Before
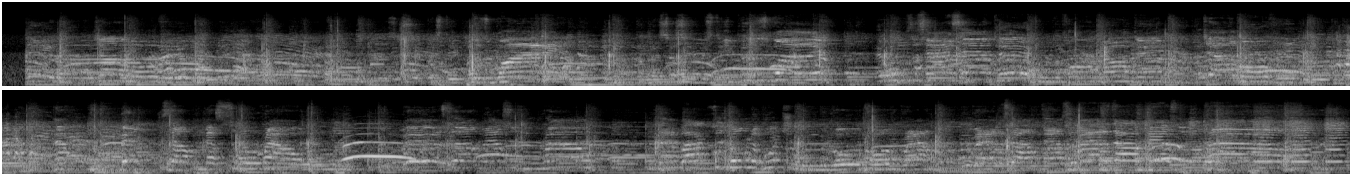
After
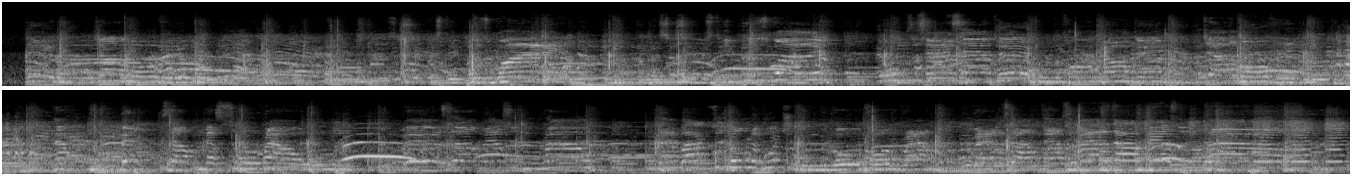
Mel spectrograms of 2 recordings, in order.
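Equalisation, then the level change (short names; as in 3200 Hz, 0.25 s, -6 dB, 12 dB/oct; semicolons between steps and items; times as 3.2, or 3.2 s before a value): bell 170 Hz +11 dB 1.6 oct; -1.5 dB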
